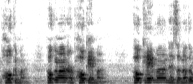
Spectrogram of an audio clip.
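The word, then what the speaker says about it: Pokémon: And the way I say it, there's 2 different pronunciations how I say Pokemon. It's Pokemon, P-O-K-E-M-O-N.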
